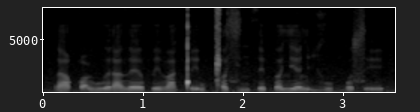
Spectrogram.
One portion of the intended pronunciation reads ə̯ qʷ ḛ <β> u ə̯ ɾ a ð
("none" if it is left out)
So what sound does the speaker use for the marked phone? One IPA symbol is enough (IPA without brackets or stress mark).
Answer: β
